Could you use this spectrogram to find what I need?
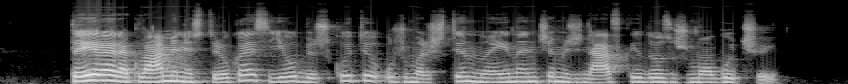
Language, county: Lithuanian, Kaunas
